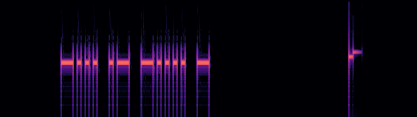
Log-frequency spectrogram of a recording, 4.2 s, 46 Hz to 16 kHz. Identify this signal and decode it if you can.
Morse code, heard as a keyed tone, about 30 wpm, 700 Hz. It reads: BA6T
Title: All Cut Numbers - 4-Digit 30wpm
